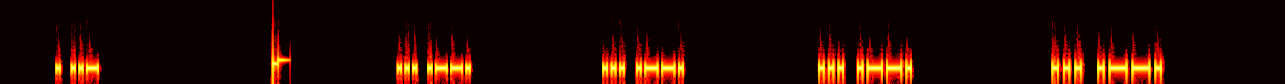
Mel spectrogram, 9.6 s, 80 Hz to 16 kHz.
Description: Morse code, heard as a keyed tone, about 38 wpm, 700 Hz. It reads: EU SP SP SP SP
